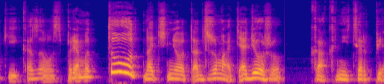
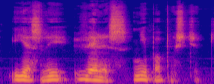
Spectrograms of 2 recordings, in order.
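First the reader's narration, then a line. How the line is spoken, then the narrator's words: Very quiet. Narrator (Russian): добавил он совсем тихо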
